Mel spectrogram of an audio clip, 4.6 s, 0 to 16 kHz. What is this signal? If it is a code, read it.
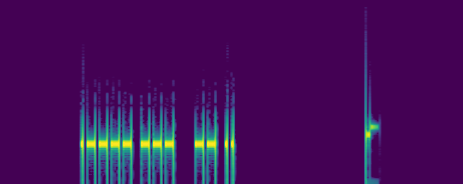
Morse code, heard as a keyed tone, about 40 wpm, 700 Hz. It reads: 1O MI
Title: Winter Field Day Exchanges 40wpm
